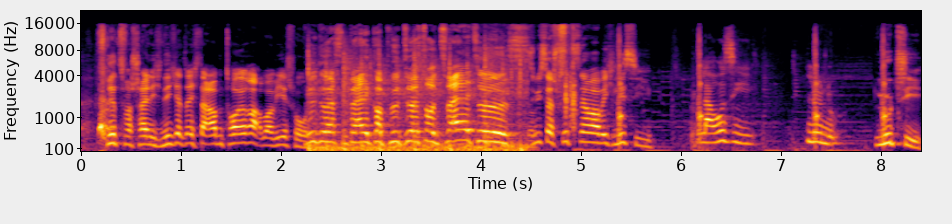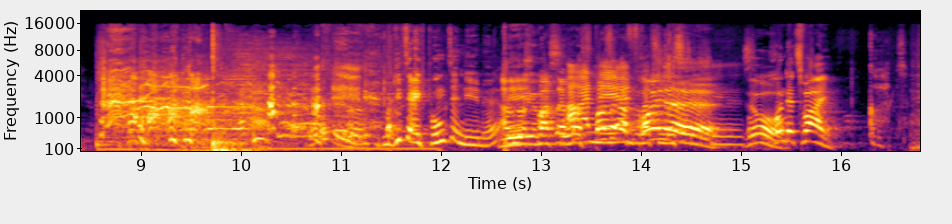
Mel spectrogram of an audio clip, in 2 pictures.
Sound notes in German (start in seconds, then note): 8.6 Lachen, Tusch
